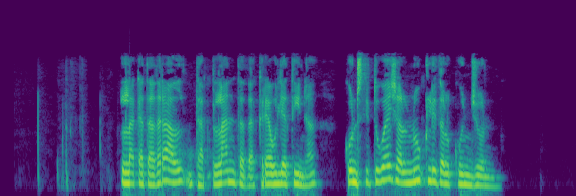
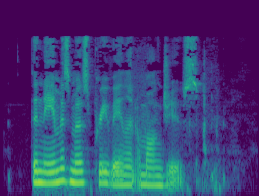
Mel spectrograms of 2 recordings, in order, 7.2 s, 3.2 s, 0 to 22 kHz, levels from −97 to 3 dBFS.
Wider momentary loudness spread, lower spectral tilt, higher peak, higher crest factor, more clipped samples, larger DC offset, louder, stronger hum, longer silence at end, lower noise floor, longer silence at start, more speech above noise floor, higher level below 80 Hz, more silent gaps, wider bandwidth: second, 7 LU vs 11 LU; about the same, -5.5 dB/octave vs -5.5 dB/octave; first, 0 dBFS vs -6 dBFS; about the same, 18 dB vs 16 dB; neither; neither; first, -16 LUFS vs -22 LUFS; neither; first, 0.95 s vs 0.55 s; first, -83 dBFS vs -54 dBFS; first, 1.5 s vs 0.4 s; first, 68 dB vs 33 dB; first, -52 dBFS vs -60 dBFS; neither; second, 8 kHz vs 11.5 kHz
